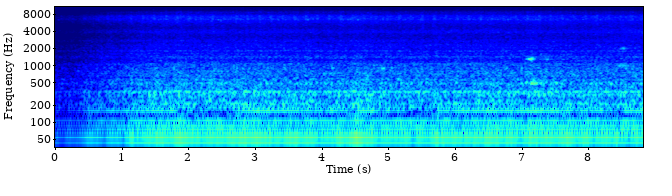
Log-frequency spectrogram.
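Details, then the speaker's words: Hyundai 30L-7M forklift, GM 3 L LPG engine with GCP system, idling in open loop: shaky, very rough, slightly uneven lumpy beat around 200 a minute as it runs extremely rich, with unburned-fuel smell at the exhaust; DTC 1173 becomes active. "okay you can see how it's a bit shaky this is running uh very rough"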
